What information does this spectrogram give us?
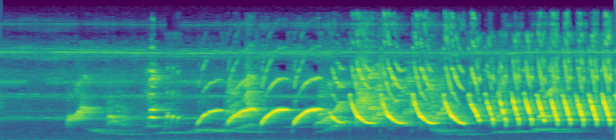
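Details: Canary singing to get young canaries singing quickly; soft scattered notes build into loud arched whistles, then speed into a rapid, ringing high trill.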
